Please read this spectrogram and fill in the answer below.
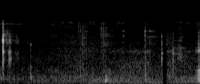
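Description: Faint light clicks of aluminium water pump housings being handled and set down on a towel-covered table, over quiet background hum.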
